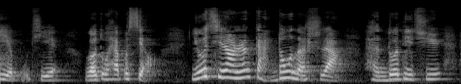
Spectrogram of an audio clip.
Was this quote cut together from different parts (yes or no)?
no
